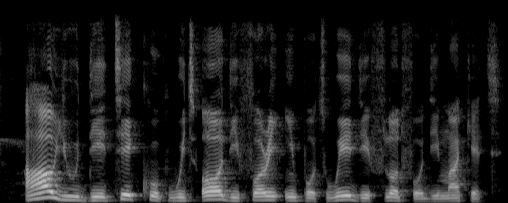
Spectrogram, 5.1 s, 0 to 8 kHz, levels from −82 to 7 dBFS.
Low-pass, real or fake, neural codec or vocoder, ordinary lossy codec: 7.2 kHz; real; none; none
